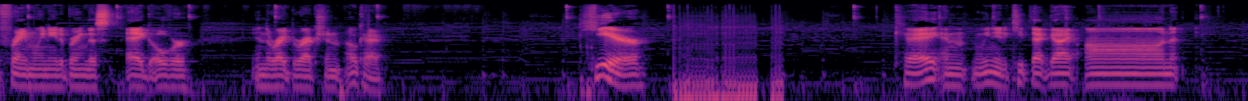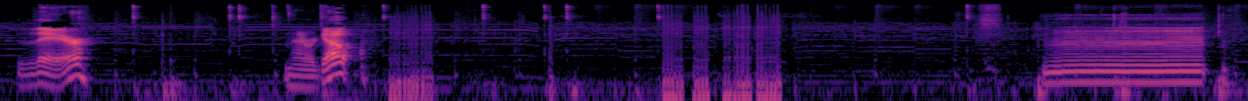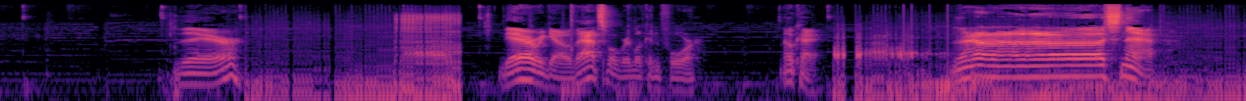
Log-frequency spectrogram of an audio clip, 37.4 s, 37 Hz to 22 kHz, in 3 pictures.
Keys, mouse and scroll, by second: 0.2 click, 1.8 click, 3.7-5.6 shift+drag, 6.6-8.5 drag, 9.0-9.9 scroll down 2, 9.9-11.9 scroll down 5, 11.9-13.8 drag, 14.8 right click, 16.3-17.3 drag, 17.9 click, 19.0-22.1 drag, 25.1-26.6 shift+drag, 27.3-29.7 drag, 30.5 KP_0, 31.9-33.2 scroll up 5, 33.2-37.4 drag, 33.2-34.4 scroll up 1.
